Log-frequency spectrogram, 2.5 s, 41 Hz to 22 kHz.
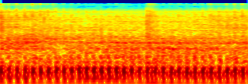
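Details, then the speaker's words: Yamaha Mio 125 (Mio M3) scooter after the cam chain tensioner was adjusted to take up chain slack: a steady, even single-cylinder idle pulsing about ten times a second with no ticking; now running quietly. "Coba kita cek aja L kita nyalain lagi tuh suara ngetek-etek kita pakai Op ini cukup kita putar ya ini teman-teman suaranya adem teman-teman"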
